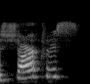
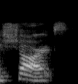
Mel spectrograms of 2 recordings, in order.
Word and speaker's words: Chartres: to the first one the chartres or some people will say sharks but i've heard it pronounced both ways this is probably the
